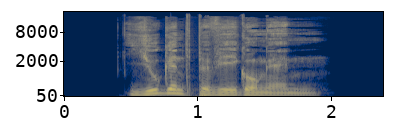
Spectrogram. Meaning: plural of Jugendbewegung
- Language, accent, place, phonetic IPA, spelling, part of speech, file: German, Germany, Berlin, [ˈjuːɡn̩tbəˌveːɡʊŋən], Jugendbewegungen, noun, De-Jugendbewegungen.ogg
